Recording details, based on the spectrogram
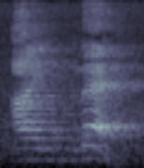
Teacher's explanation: L'aliéné se dirait à ces moments-là, involontairement et en sa langue naturelle, « I'm mad », ce qui, bien sûr, signifie « je suis fou », et qui se prononce « I am ». Le « a » de la diphtongue est bien plus fort que le « i » ouvert et bref. Mais la voyelle est entre « est » et « a » antérieure.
